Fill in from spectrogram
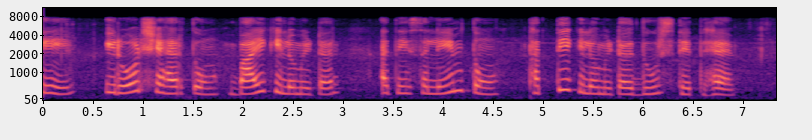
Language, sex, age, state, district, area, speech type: Punjabi, female, 18-30, Punjab, Hoshiarpur, rural, read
